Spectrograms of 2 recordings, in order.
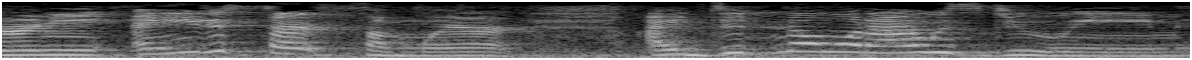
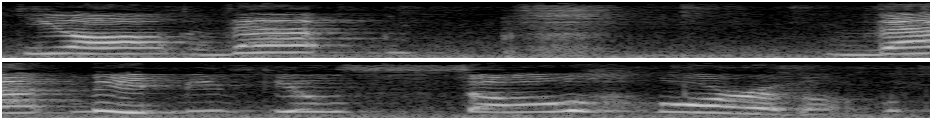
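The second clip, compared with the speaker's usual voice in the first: tearful, higher-pitched voice; real crying; 7 semitones higher, slower than usual. Real, not acted. Vlogger telling viewers how the vet bill felt, crying. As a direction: break into tears while confessing. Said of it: "doesn't like it when I cry".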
